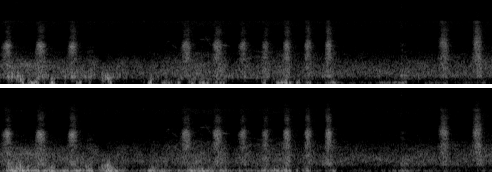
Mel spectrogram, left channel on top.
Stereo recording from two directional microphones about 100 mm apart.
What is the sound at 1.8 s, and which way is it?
Rail transport, 30° right (ahead or behind).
